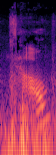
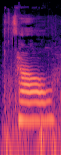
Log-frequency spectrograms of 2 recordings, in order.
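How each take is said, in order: First: It is said in the second tone. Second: It is said in the first tone. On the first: "first through fourth tone" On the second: "first through fourth tone"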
